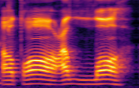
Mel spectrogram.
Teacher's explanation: Allah is pronounced heavily here because there is a fatha sound before.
